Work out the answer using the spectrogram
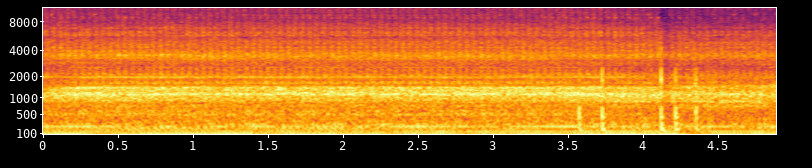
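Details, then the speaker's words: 2014 Nissan Note E12, scan tool reporting vacuum leak: petrol idle with slightly uneven hunting beat and stray ticks; went from rich to lean. "all right so it's running a little rough so we gotta figure out where that extra fuel is coming from"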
